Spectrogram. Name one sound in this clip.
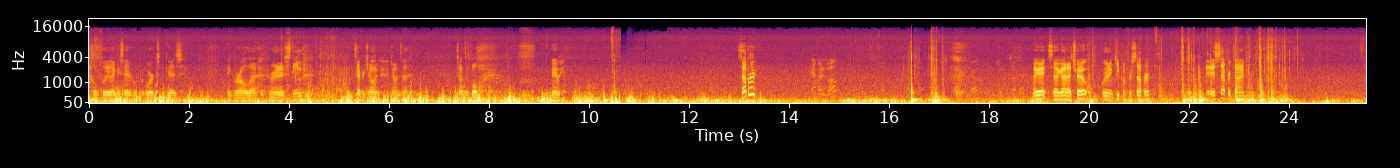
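A man talks calmly and cheerfully, close to the microphone, outdoors.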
